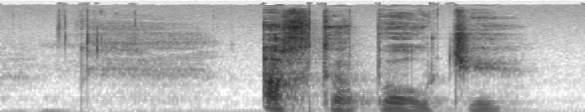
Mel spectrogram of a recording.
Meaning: diminutive of achterpoot
- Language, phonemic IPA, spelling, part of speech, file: Dutch, /ˈɑxtərpocə/, achterpootje, noun, Nl-achterpootje.ogg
